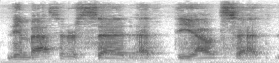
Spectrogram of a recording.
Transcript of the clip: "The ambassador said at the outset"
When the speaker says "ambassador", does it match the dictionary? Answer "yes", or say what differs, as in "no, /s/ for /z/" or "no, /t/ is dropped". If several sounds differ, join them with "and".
yes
